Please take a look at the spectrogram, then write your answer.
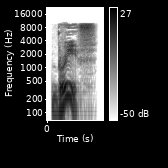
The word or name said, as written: brief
